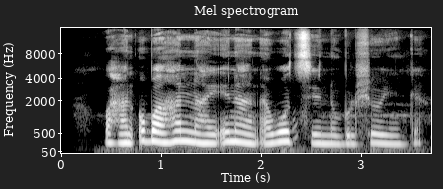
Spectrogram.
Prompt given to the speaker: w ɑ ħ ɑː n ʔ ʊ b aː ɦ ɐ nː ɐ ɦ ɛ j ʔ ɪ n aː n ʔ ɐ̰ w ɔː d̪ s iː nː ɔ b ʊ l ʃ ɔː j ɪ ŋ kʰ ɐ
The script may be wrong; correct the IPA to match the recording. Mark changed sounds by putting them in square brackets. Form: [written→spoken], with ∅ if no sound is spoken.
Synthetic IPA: w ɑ ħ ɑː n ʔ ʊ b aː ɦ ɐ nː ɐ ɦ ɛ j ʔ ɪ n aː n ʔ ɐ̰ w ɔː d̪ s iː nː ɔ b ʊ l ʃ ɔː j ɪ ŋ kʰ ɐ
